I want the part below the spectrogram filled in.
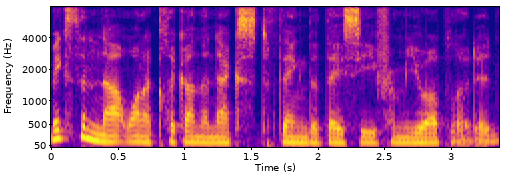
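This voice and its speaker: The voice is quiet, with ordinary pitch variation. The recording is very clean, with a silent background. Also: man. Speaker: YouTuber and podcaster. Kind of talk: solo podcast monologue. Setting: office.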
